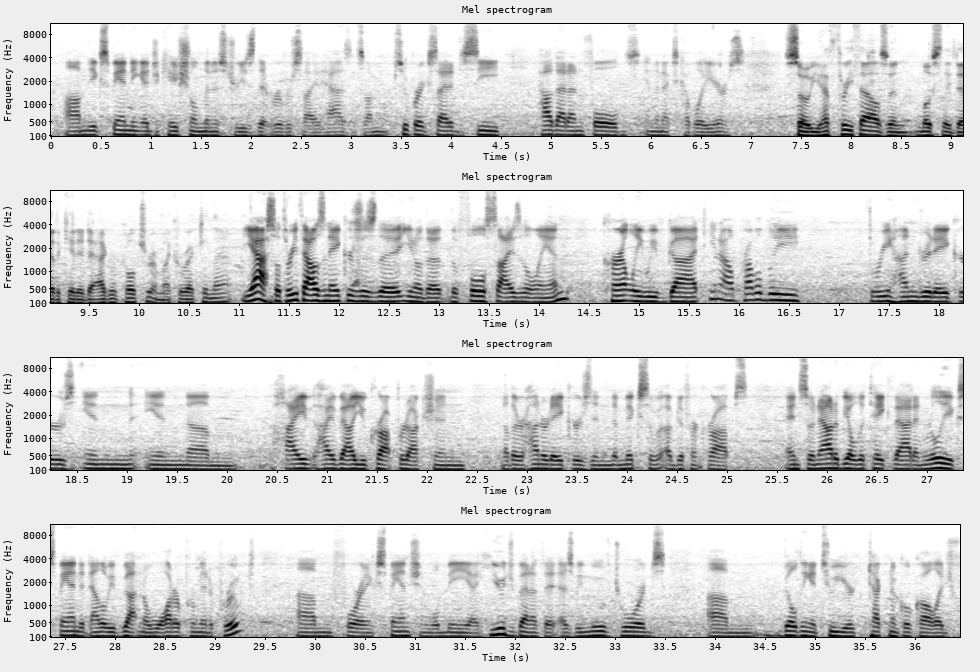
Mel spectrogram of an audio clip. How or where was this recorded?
busy venue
